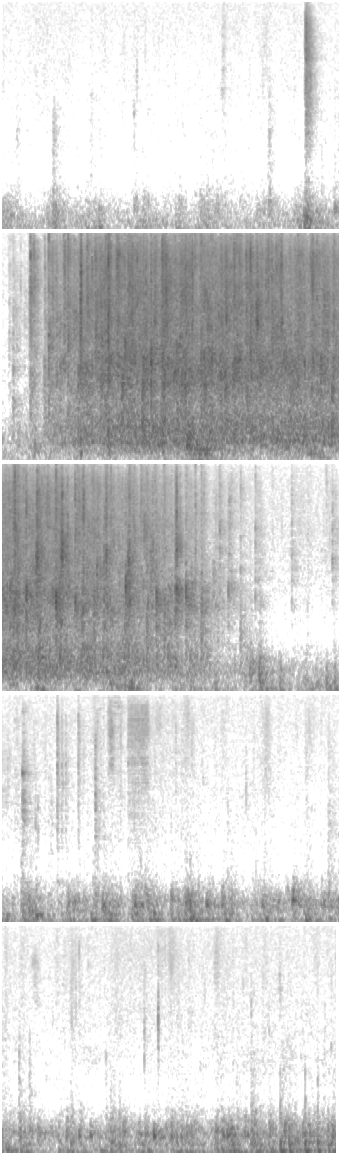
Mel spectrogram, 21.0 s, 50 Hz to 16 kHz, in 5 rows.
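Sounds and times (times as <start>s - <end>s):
audience applause: 4.3s - 11.7s.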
